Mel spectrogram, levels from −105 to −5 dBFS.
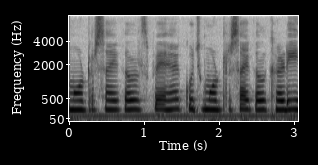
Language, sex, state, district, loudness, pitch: Hindi, female, Punjab, Pathankot, -15 LUFS, 225 Hz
